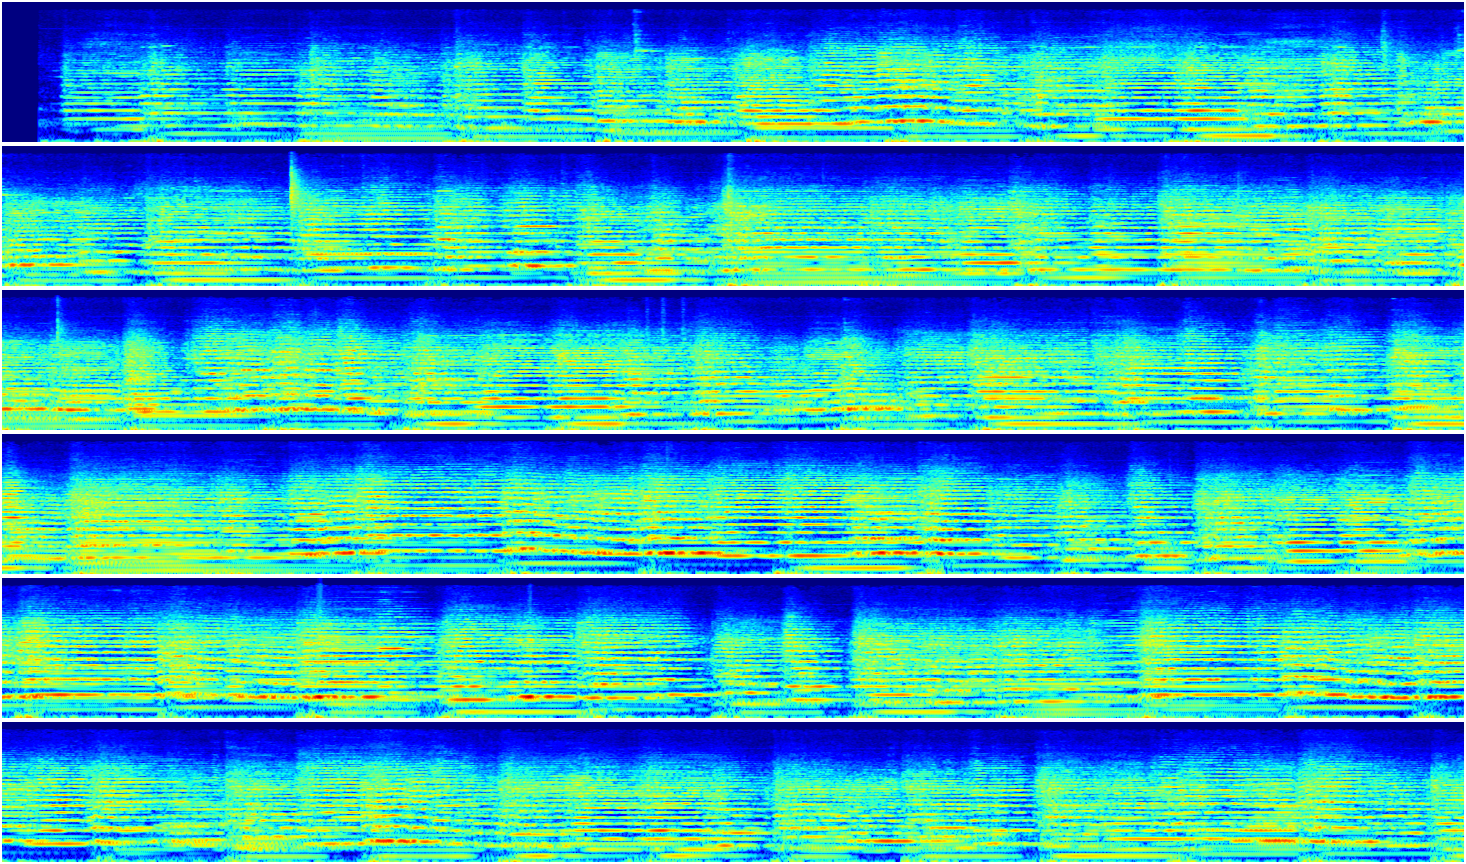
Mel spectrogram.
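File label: Strathspey as MARCH, Scottish Fiddling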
